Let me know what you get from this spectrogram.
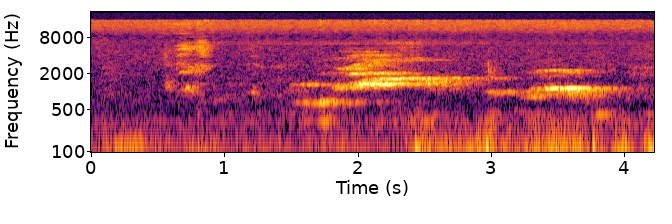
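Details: Pet cat uttering drawn-out, wavering meows that rise and fall, two or three calls running close together over a low background hum in a room.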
